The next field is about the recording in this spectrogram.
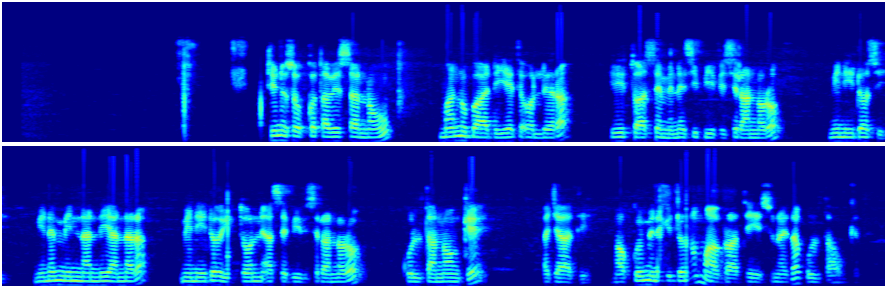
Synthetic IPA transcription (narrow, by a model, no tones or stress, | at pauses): t̪ɪnɪsɔkːɔt̪ʼɐβɪsːɐnːɔu | mɐnːʊbaːd̪ɪjet̪ɛɔlːeːɾɐ | hiːt̪ːɔɐsːɛmɪnɛsɪbiːfɪsɪɾɐnːɔɾɔ | mɪniːd̪ɔsɪ | mɪnɛmɪnːɐnːɪjɐnːɐɾɐ | mɪniːd̪ɔhiːt̪ːoːnːɪɐsːɛbiːfɪsɪɾɐnːɔɾɔ | kʊlt̪ɐnɔŋkɛ | ɐd͡ʒaːt̪ɪ | mɐkːumɪnɛɡɪd̪ːɔnʊmaːbɾaːt̪eɛsɪnɔɛt̪ɐkʊlt̪aːʊŋkɛt̪ɐ̥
